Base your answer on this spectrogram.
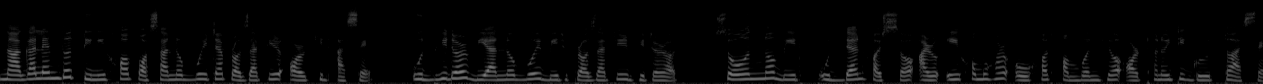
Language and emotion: Assamese, neutral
